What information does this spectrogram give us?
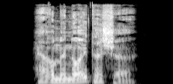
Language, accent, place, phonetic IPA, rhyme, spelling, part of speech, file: German, Germany, Berlin, [hɛʁmeˈnɔɪ̯tɪʃə], -ɔɪ̯tɪʃə, hermeneutische, adjective, De-hermeneutische.ogg
- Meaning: inflection of hermeneutisch: 1. strong/mixed nominative/accusative feminine singular 2. strong nominative/accusative plural 3. weak nominative all-gender singular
